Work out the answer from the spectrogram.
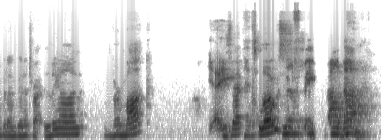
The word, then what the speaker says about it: Vermaak: say this wrong but I'm gonna try Leon vermac is that close well done oh whoa I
